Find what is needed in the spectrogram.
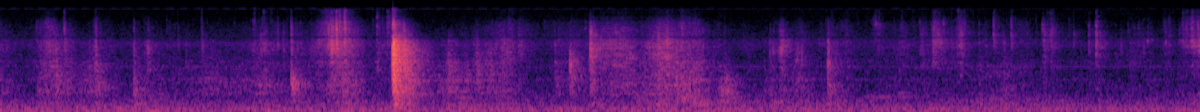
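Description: Handling noise of a strap being threaded under a plastic tray and around a plastic bottle: soft rustles and scrapes, with a sharp click about two seconds in.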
